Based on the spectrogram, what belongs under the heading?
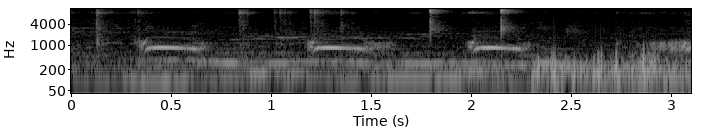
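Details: Zebra dove cooing: three short, clear tonal notes of steady mid pitch, each slightly rising then falling, spaced about a second apart, over a constant low rumble and some clatter near the end.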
